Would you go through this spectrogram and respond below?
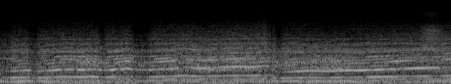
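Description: Ferrari race car engine in Gran Turismo 7 holds a steady high-revving whine with clear rising harmonics, briefly dipping during gear shifts, loud and continuous with no talking.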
